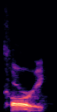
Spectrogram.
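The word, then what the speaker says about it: Khary: say it it's k h a r y Cari is it Cary so okay Cy Adams Jordan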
